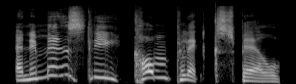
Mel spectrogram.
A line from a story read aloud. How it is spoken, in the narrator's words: he said squeakily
